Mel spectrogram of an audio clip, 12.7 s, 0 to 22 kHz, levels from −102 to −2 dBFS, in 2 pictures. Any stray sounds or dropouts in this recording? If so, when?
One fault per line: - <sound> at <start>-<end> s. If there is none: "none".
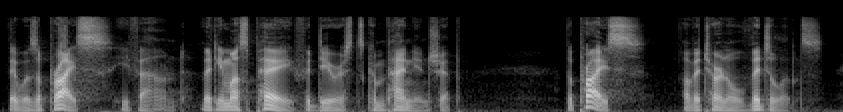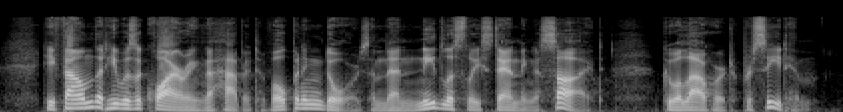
none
